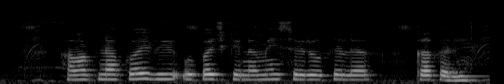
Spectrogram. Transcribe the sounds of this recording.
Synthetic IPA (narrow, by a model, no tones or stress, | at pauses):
həməpnakoːibʱiʔʊpəd͡ʒkenəmĩseɾoːkelə | ɡakəɾẽː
